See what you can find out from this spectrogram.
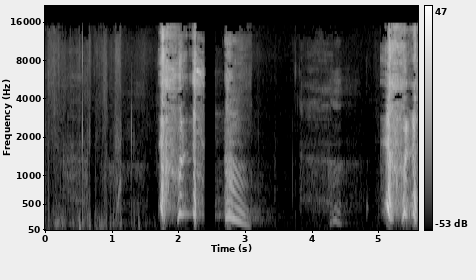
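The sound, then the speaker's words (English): Several harsh coughs and a throat clearing from one person come in short bursts separated by pauses, with faint low murmuring before them. “Oh, it's embarrassing when you've got something in your throat in front of all these people.”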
